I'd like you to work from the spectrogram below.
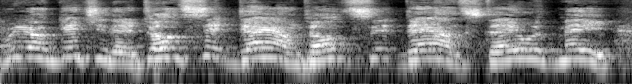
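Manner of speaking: imitated driver taking charge; bus driver. Bus driver urging the passenger.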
